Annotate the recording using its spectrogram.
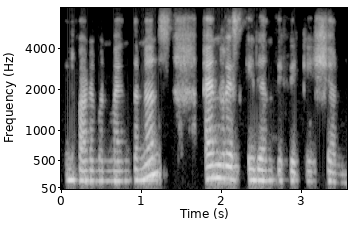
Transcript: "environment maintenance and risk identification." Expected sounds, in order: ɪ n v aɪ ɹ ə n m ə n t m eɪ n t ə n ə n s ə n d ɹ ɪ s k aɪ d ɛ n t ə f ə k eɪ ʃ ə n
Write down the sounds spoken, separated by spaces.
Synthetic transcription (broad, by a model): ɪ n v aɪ ɹ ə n m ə n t m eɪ n t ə n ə n s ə n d ɹ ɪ s aɪ d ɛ n t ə f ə k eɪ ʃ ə n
